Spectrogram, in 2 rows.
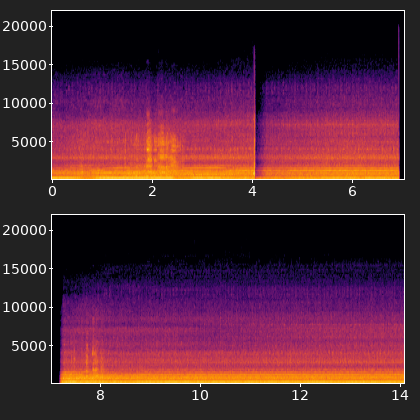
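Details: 2015 Chevrolet Suburban whose battery is not charging, idling with the negative cable unhooked, gives a thin steady alternator whine. The alternator casing heats past 250–310 degrees while the engine stays under 100, so the alternator was replaced.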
